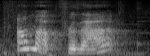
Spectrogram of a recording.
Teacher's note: Notice for is reduced to a quick fur.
